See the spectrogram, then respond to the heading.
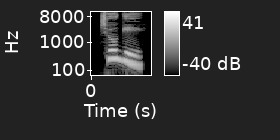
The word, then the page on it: ಚೊಗೆ: kannada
